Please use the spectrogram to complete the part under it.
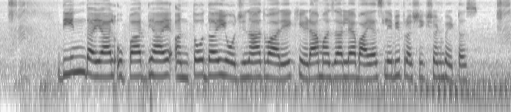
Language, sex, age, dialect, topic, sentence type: Marathi, female, 25-30, Northern Konkan, banking, statement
